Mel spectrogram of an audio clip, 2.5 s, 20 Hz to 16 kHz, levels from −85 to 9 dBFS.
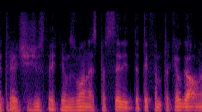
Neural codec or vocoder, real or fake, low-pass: codec, 16 kHz in and 24 kHz out, 0.4 kbps, LongCat-Audio-Codec, fine tuned four codebook decoder; fake; 10.8 kHz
